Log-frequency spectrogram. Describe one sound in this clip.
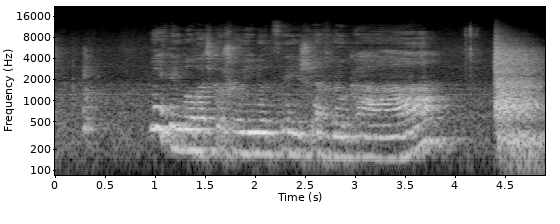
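A young woman speaks with emotion, in a melodic, half-sung voice.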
